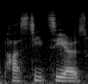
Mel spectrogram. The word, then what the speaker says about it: pastitsios: And so it comes with, I hope I say this right, pastitsios.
